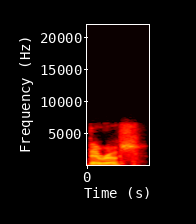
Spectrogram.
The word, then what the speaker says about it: DesRoches: Yeah, it's French, but it's all good. People always say DesRoches.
